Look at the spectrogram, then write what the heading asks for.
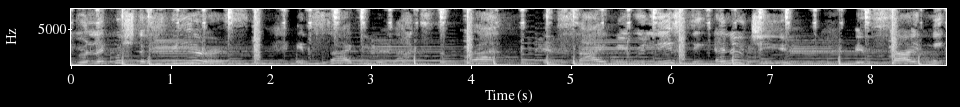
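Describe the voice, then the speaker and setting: A woman from New York reciting spoken word poetry in short measured phrases. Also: fairly high pitch. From the Bronx, New York. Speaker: poet. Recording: loud music under voice. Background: loud music.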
